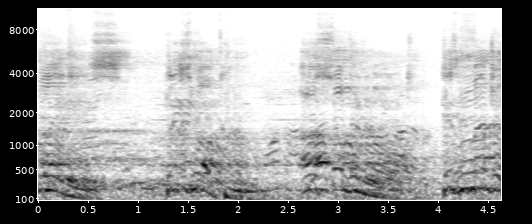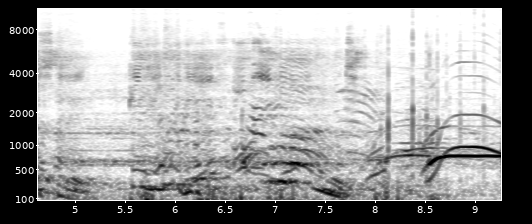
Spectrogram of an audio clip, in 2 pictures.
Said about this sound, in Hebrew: טוב, אז עכשיו שמעתם את התרועות? שומעים את הרעש?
